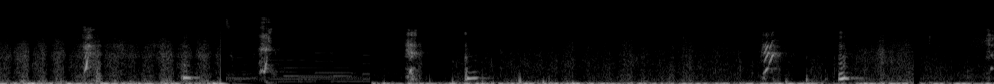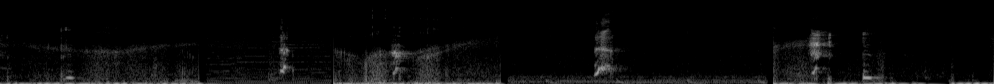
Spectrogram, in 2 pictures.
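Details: Hiccup compilation from a VTuber: repeated short, abrupt voiced gulps at irregular intervals, with edits between them and faint background sound.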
